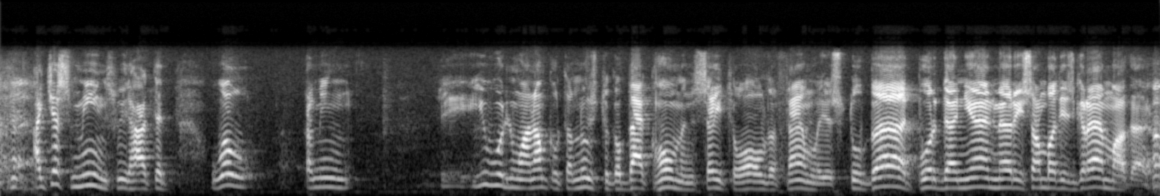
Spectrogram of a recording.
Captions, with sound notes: I just mean, sweetheart, that well-- I mean, you wouldn't want Tonoose to go back home and say to all the family, (IMITATING UNCLE TONOOSE) it's too bad. Poor Danyon marry somebody's grandmother.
